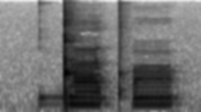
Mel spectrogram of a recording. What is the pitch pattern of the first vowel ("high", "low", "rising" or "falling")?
low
